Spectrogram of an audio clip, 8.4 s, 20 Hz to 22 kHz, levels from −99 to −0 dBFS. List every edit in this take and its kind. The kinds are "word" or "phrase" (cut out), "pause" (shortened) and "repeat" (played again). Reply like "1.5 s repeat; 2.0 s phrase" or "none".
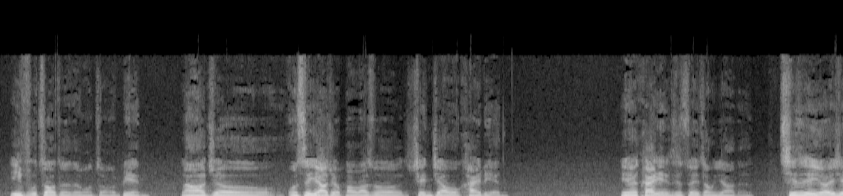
1.7 s pause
